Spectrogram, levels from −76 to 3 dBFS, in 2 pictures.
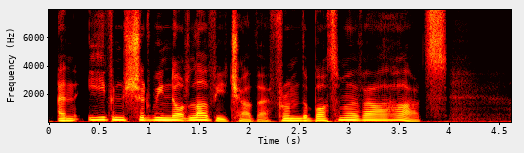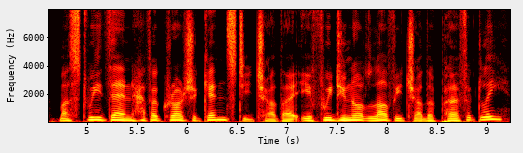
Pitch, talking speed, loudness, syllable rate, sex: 135 Hz, 195 wpm, -17 LUFS, 4.9 syllables/s, male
